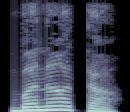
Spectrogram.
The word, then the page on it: ಬಿಣ್ಣಿತು: kannada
